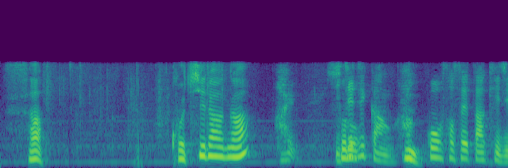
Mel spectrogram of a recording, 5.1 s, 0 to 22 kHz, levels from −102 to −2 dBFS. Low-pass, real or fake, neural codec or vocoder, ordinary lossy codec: 5.4 kHz; real; none; none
